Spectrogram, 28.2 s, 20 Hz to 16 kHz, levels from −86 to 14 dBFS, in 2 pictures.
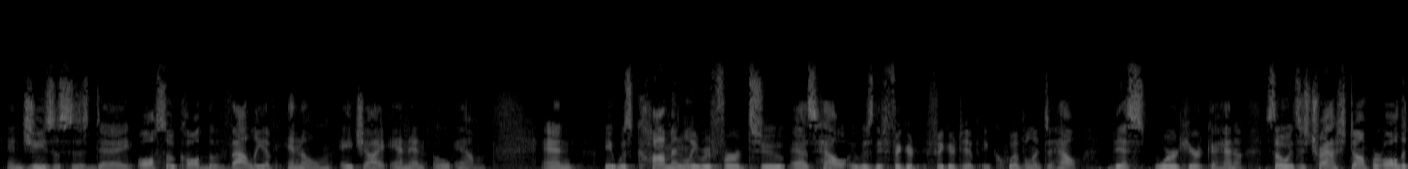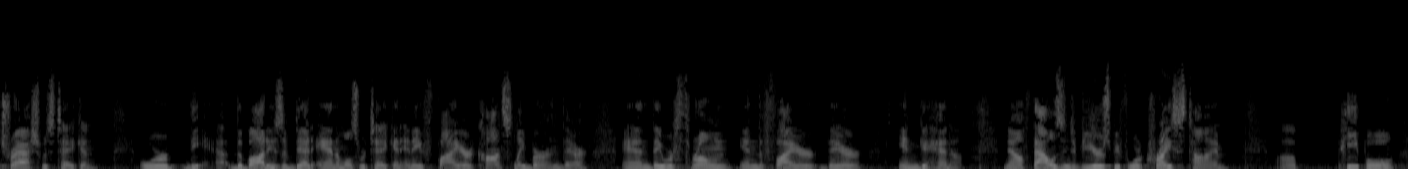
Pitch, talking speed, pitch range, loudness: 115 Hz, 160 wpm, 110-130 Hz, -48 LUFS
